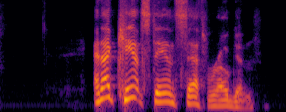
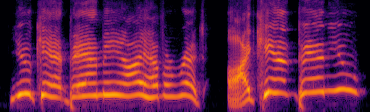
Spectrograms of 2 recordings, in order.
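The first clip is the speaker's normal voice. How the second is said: high, slow mock challenge; mock defiance; 14 semitones higher, 5 dB louder than usual. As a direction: ham up the chatter's dare, high and slow. Mock quote then mock disbelief.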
